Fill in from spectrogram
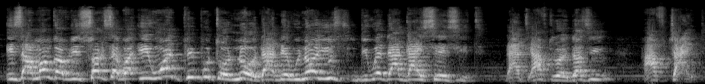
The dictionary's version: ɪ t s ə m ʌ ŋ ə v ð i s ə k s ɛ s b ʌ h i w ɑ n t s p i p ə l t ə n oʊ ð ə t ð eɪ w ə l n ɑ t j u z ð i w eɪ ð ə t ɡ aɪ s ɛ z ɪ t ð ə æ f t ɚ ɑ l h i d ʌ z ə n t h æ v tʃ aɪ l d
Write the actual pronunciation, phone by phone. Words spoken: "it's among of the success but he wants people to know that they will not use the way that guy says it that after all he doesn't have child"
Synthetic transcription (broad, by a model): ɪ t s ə m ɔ ŋ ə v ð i s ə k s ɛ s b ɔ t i w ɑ n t p i p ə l t ə n oʊ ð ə t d eɪ w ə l n ɑ t j u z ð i w eɪ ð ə t ɡ aɪ s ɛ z ɪ t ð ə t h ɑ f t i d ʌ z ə n t h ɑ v tʃ aɪ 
